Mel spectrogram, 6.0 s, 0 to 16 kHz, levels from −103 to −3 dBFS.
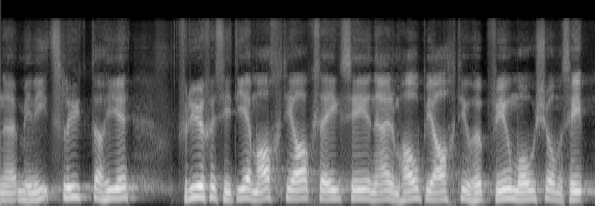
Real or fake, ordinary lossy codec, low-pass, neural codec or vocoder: fake; none; 10.8 kHz; codec, 24 kHz, 0.9 kbps, DualCodec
